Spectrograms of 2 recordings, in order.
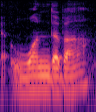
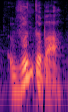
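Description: First: It is said with an anglicized pronunciation. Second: It is said with a German-like pronunciation. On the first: The speaker calls it wrong. "I should have said that properly" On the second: The speaker calls it right. "Nothing worse than absolutely masticating someone else's language"

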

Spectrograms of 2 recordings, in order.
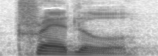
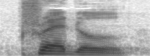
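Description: First: The first vowel sounds like the vowel in 'bed'. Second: The first vowel sounds like the vowel in 'bed'.

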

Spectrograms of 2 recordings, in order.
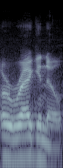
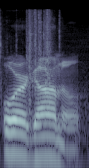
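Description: First: The word is said the American way. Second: The word is said the non-American way. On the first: This is how it is said in North America. "Only in the United States and by default in Canada, ... is the Italian spice oregano called oregano" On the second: This is how it is said elsewhere in the world. "Everywhere else in the world, ... it's oregano"

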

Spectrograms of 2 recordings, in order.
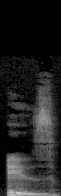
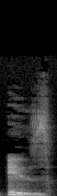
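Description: First: The word is reduced with the H dropped. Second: The same.

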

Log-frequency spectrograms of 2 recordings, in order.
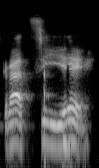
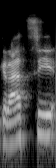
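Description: First: The word is said with all syllables fully pronounced. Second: The word is said with fewer, clipped syllables. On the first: The speaker calls it right. "you always want to have the four syllables" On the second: The speaker calls it wrong. "a lot of Americans say grazie"

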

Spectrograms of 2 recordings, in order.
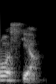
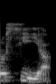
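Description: First: The stress falls on the first syllable. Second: The stress falls on a later syllable. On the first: "а завжди наголошувало Росія" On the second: "ніколи не наголошувало назву цієї держави Росія"

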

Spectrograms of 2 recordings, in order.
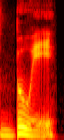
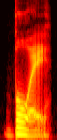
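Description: First: The word is pronounced the American way. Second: The word is pronounced the non-American way. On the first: "the way that we pronounce buoy" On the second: "instead of boy"

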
